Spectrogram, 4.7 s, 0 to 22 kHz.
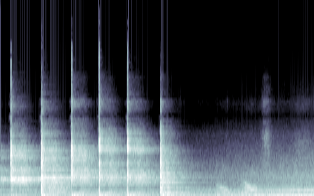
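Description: Six evenly spaced, ringing metallic hammer blows strike a transmission mount on a 1955 Ford F100 pickup, each hit decaying quickly before the next, then a lingering hum as the strikes stop.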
